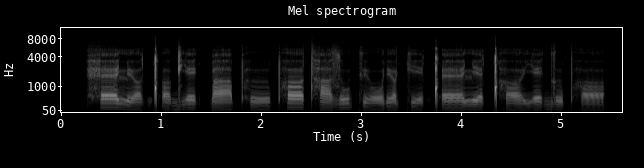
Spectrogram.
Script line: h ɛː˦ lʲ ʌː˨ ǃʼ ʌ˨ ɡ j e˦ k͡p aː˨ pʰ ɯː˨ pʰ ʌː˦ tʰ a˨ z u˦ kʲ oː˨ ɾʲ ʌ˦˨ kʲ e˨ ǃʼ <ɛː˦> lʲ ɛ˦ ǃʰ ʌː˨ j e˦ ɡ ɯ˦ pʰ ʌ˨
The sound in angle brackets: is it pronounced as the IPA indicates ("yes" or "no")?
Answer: yes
